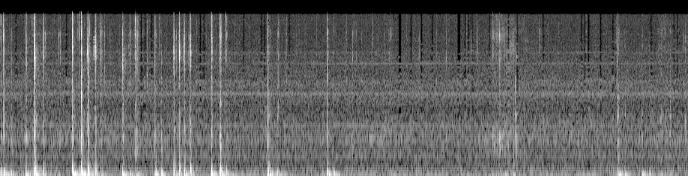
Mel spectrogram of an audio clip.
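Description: Fingertips of one hand type on a backlit laptop keyboard with plastic keycaps, producing irregular bursts of short, dull clicks and low thuds. Typing is dense for the first few seconds, then thins to a few scattered taps over a quiet background. A final small cluster of keystrokes comes as the hand moves close.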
